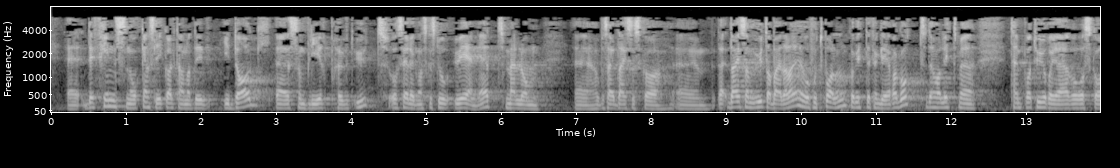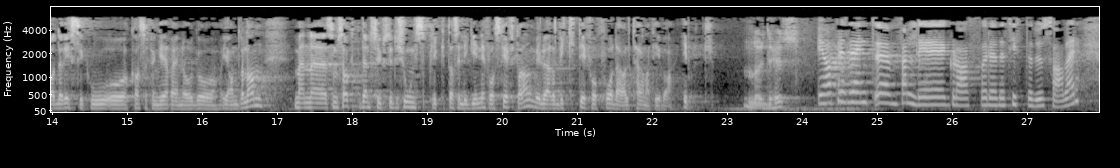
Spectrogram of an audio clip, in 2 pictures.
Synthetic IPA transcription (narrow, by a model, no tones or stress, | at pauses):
d̪ɛfɪnsnɔkːɛnsliːkəɑlt̪ʰæɾnɑt̪iːʋɪd̪ɑːɡsɔmblɪɾpʰɾœʋd̪ʉːt̪ɔ̰sɔɛɾd̪ɛɡɑnskəst̪uːɾʉeːnɪheːt̪mɛlːɔm | hɔlpɔsæɪd̪æɪsɔmskɑ | d̪æɪd̪æɪsɔmʉːt̪ɑɾbæɪd̪əɾd̪æɪɔfʊt̪bɑln̩kʰʊɾʋɪt̪̚d̪ɛfʉŋɡeːɾəɾɡɔt̪ːd̪ɛhɑɾlɪt̪ːmɛ | t̪ʰɛmpəʁɑt̪ʰʉːɾɔjæːɾəɔskɑːd̪əɾɪsɪkʰʊɔkʰɑːsɔmfʉŋɡeːɾəɾɪnɔɾɡəɔɪɑnd̪ʁəlɑnː | mɛnsɔmsɑkt̪d̪ɛnsʉbst̪ɪt̪ʉʂuːnspʰlɪkt̪ɑsɔmlɪɡːɾɪnːɪfɔɾskɾɪft̪ɑʋɪlʋæːɾəʋɪkt̪ɪfɔɾɔfoːd̪æɪɑlt̪ʰæʁnɑt̪ʰiːʋɑ̰ɪbʁʉːk | nʊ̰ɾd̪əhʉːsjɑːpʰɾɛsɪd̪ɛnt̪ɛʋɛld̪ɪɡlɑːfɔɾd̪ɛsɪst̪əd̪ʉsɑ̰ːd̪æːɾ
